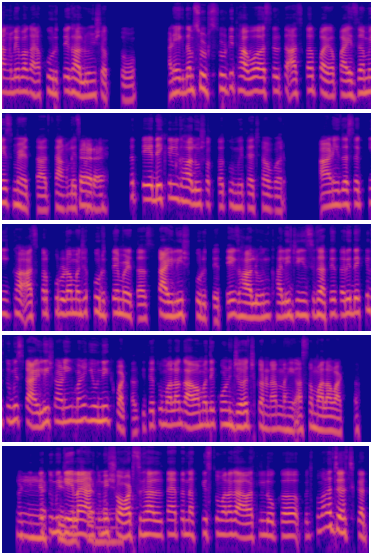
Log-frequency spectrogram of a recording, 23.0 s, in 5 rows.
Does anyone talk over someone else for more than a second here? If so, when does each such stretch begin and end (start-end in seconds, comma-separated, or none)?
18.6-20.0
